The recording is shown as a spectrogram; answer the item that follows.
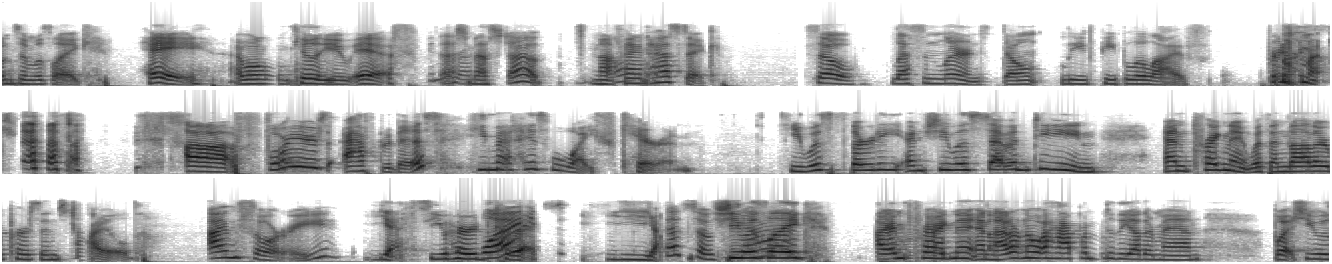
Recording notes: We're still working to get our audio perfected so please bear with us.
